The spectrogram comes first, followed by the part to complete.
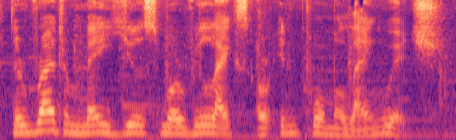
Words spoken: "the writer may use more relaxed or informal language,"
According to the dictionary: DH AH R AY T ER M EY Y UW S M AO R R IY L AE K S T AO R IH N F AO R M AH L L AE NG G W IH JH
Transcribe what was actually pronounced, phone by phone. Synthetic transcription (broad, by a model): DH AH R AY T ER M EY Y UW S M AO R R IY L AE K S AO R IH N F AO R M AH L L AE NG G W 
